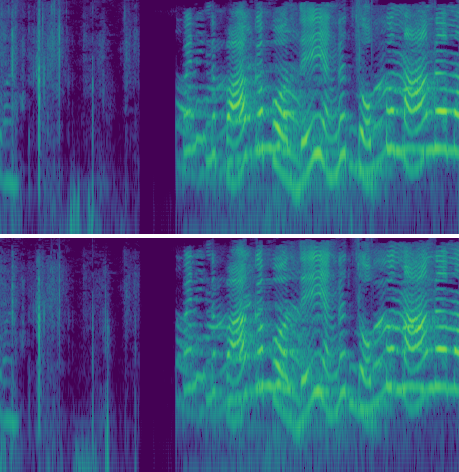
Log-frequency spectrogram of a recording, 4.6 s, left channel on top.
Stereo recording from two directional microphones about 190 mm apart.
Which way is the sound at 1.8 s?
20° left (ahead or behind).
